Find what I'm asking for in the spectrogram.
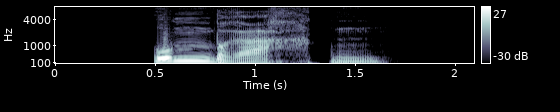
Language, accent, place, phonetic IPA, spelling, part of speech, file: German, Germany, Berlin, [ˈʊmˌbʁaxtn̩], umbrachten, verb, De-umbrachten.ogg
- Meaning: first/third-person plural dependent preterite of umbringen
